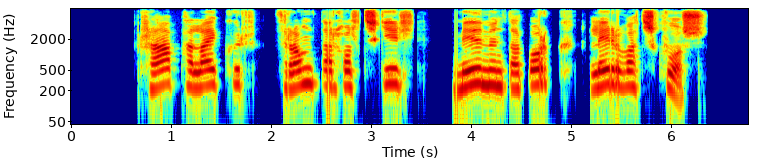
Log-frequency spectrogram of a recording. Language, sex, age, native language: Icelandic, female, 30-39, Icelandic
